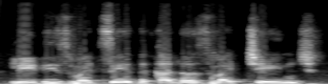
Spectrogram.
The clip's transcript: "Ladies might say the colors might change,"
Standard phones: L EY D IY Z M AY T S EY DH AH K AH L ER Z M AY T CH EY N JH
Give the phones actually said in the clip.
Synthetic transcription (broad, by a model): L EY D IY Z M AY T S EY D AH K AH L ER Z M AY T CH EY N JH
